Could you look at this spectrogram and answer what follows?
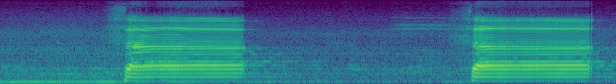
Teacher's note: ثا کا مخرج زبان کی نوک اور اوپر کے دونوں دانتوں کا کنارہ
